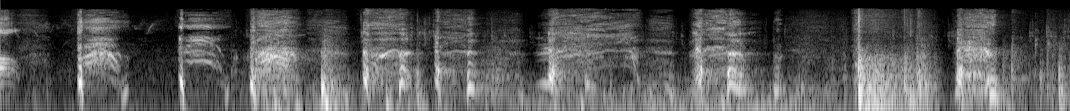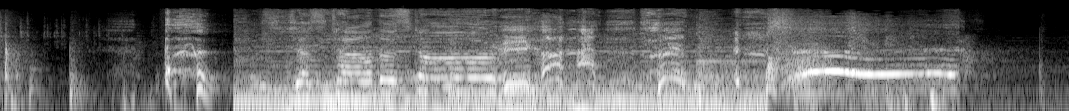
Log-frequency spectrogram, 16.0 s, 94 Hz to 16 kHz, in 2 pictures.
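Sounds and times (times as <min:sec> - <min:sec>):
man coughing: 0:00.6 - 0:06.0, 0:07.2 - 0:07.7, 0:09.2 - 0:09.8, 0:11.8 - 0:13.8.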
